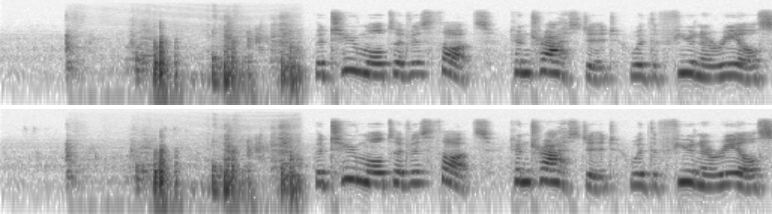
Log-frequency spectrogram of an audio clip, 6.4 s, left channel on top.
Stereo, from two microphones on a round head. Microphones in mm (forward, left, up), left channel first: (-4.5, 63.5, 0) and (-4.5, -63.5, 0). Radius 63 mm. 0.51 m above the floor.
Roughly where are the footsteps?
Left.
